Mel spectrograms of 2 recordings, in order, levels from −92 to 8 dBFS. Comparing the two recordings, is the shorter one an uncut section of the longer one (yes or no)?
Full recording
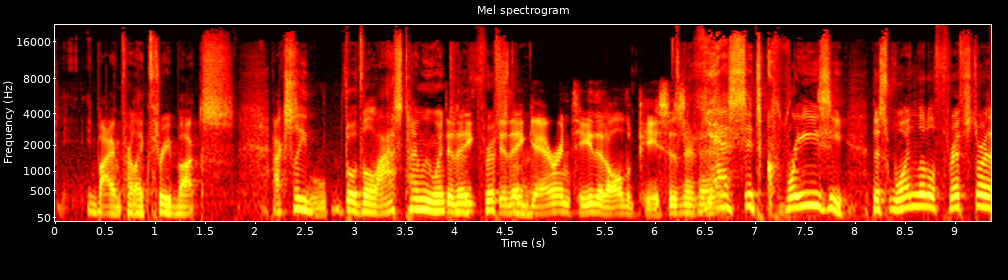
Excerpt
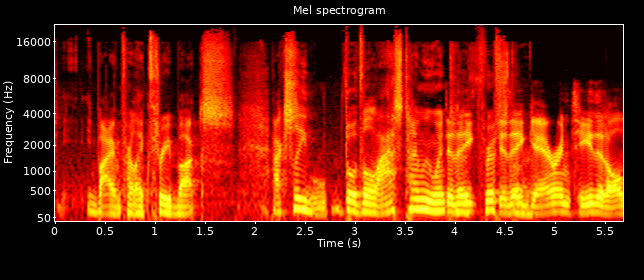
yes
